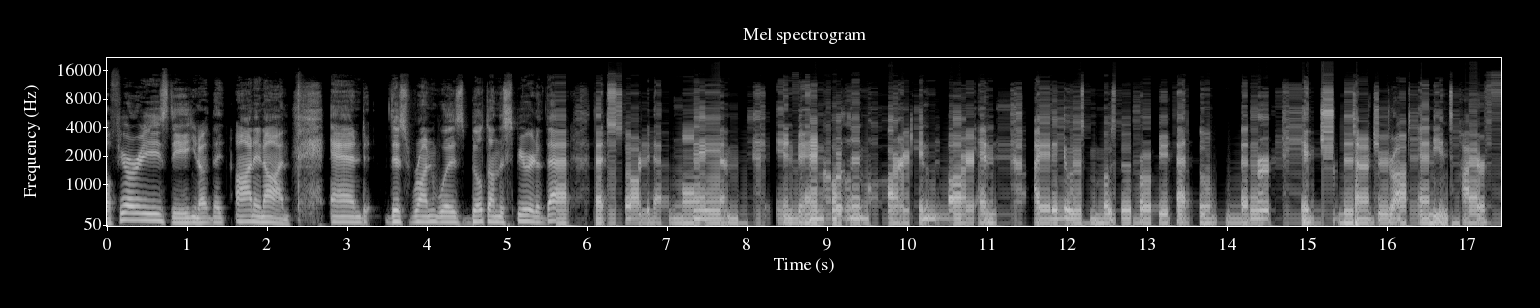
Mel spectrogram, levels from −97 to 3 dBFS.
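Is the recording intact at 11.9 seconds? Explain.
No. From 5.62 s, just after "on the spirit of", to the end, the speech is a rigid metallic buzz at 100 Hz: robotic sound from repeated short buffers, likely from replaying 10 ms chunks in place of most of the missing audio.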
